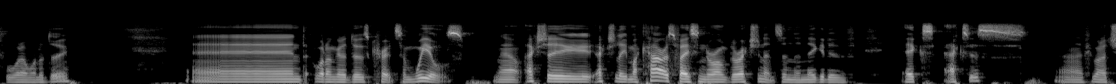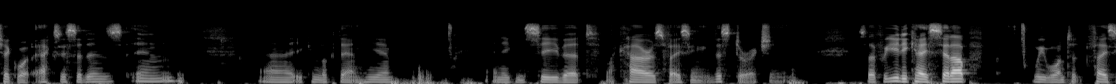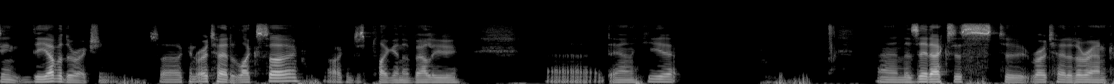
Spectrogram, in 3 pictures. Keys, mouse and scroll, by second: 0.4 alt+middle click, 1.0 alt+middle click, 1.7 alt+middle click, 3.7 click, 4.1 alt+middle click, 5.2 alt+middle click, 6.4 middle click, 6.8 alt+middle click, 7.7 alt+middle click, 8.8 alt+middle click, 13.3 ctrl+2, 14.0 click, 17.4 click, 21.0 Escape, 21.6 alt+middle click, 21.9 e, 22.9 click, 25.9 click, 28.1 ctrl+2, 30.5 Escape, 32.0 click, 33.2-33.4 typing.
